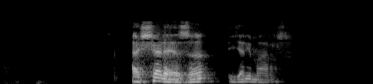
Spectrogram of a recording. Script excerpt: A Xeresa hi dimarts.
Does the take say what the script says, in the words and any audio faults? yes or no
yes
